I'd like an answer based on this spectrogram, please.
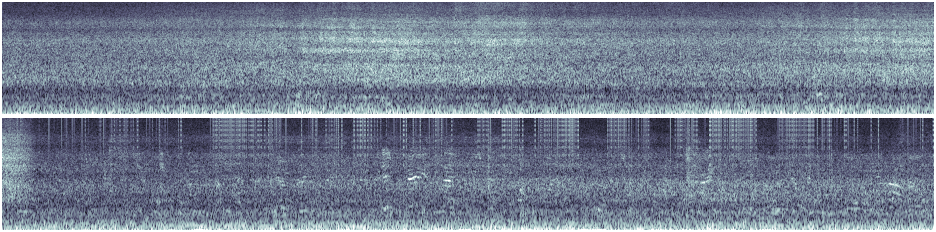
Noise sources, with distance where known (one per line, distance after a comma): background noise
